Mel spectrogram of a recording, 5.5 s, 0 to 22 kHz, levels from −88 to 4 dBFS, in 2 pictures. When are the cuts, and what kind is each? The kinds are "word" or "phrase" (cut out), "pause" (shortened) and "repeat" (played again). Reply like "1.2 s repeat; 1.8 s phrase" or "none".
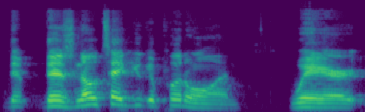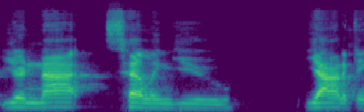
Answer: none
